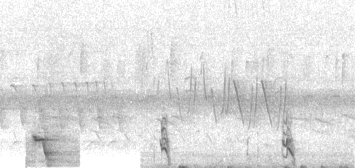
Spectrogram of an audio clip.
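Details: Lion cubs in their natural surroundings mew three times, each call a quick falling squeal, over a continuous shrill insect hum, light bird chirping and low rustling.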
